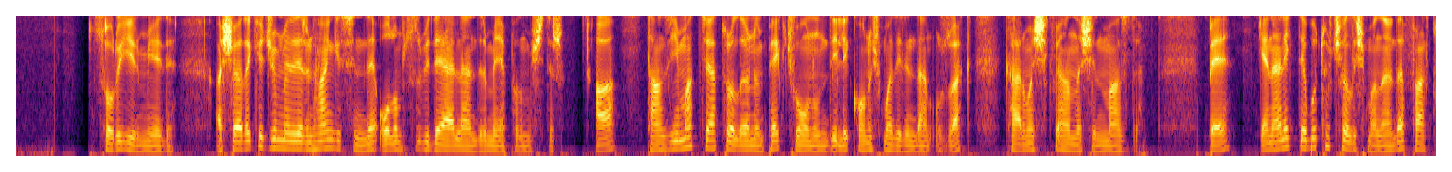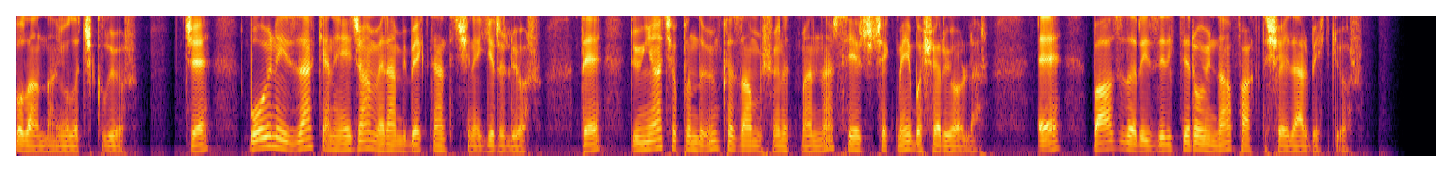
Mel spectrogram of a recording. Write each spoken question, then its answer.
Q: Aşağıdaki cümlelerin hangisinde olumsuz bir değerlendirme yapılmıştır?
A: Yanıt A. Tanzimat tiyatrolarının pek çoğunun dili konuşma dilinden uzak, karmaşık ve anlaşılmazdı.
